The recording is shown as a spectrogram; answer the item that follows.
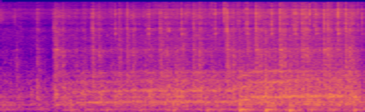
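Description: A sewing machine runs steadily, back stitching the seam of a three-layer fabric face mask, its needle pulsing in a fast, even rhythm throughout, close and moderately loud with no talking.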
